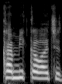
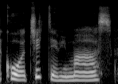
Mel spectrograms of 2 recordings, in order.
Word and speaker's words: 上河内: Có vẻ như nó nên được phát âm là "Kamikawachi", nhưng nó lại được phát âm là "Kamikochi".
